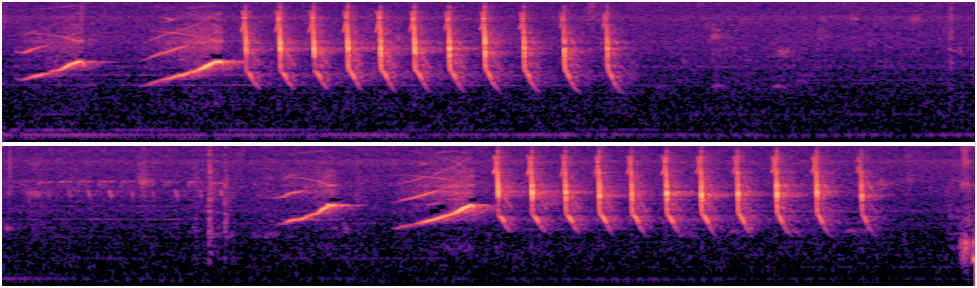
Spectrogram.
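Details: Northern cardinal song in two phrases, each opening with rising slurred whistles and then a fast run of about ten sharp, downslurred notes; a low hum underneath.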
